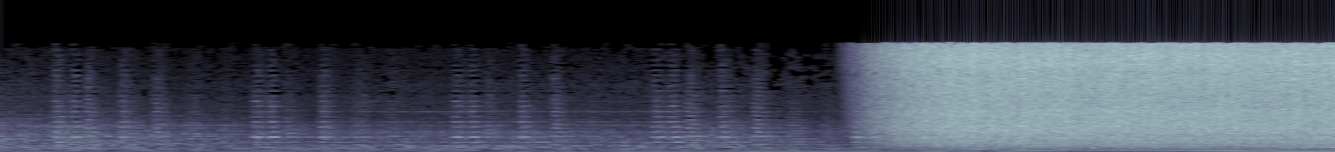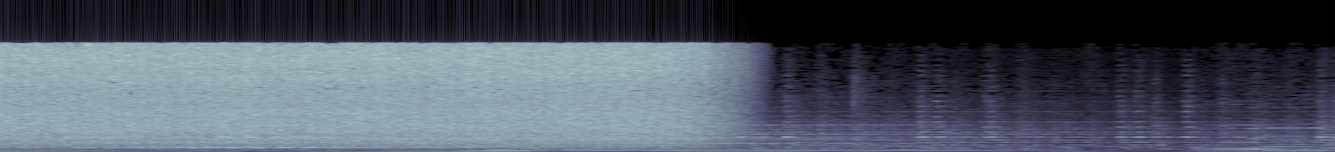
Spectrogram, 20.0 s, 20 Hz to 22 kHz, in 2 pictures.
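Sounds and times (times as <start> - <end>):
background music: 0.0 - 20.0
stream rushing over rocks: 6.4 - 15.7.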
